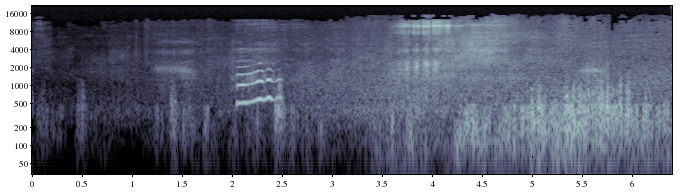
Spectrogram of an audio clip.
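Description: A short, high shouted call about two seconds in, then wind buffeting the microphone, a low rumble that grows louder toward the end with scattered knocks.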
